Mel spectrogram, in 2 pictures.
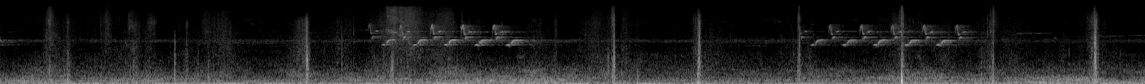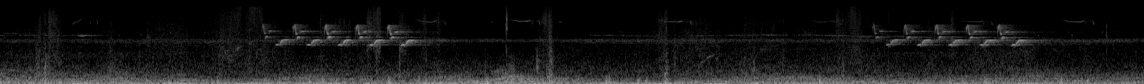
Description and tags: Flag Flapping and Birds 1
Birds and nature ambience throughout recording.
